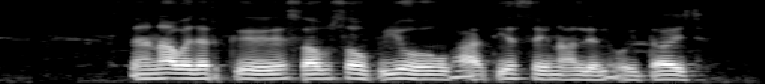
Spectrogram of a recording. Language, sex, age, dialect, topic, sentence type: Maithili, male, 18-24, Southern/Standard, banking, statement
